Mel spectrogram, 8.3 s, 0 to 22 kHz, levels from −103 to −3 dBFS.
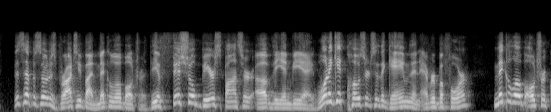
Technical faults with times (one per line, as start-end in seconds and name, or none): none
